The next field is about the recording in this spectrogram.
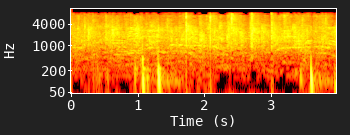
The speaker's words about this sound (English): Would you clap your hands if you're a witness in the house of God tonight that you're saved from the waters of this world?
